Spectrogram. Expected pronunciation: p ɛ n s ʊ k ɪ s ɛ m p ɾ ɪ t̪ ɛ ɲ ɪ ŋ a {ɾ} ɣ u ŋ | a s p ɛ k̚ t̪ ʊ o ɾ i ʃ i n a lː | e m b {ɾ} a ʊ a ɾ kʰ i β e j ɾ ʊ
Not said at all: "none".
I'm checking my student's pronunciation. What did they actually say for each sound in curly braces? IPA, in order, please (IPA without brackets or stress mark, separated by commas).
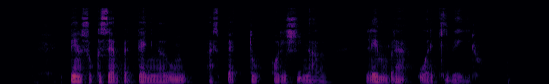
l, ɾ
